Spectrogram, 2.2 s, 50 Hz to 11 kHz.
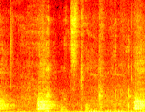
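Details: Boerboel at Delatro Boerboels, visited 30 October 2013, giving two loud, clipped barks about one and a half seconds apart while people chat in the background.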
